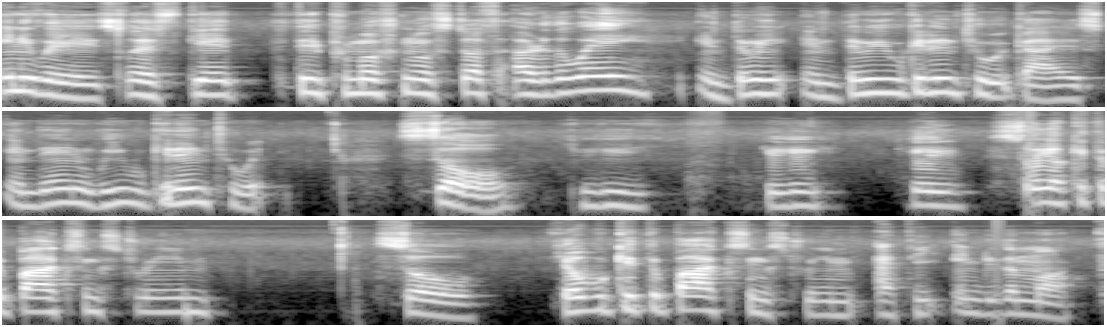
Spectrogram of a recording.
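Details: Adult male streamer with a self-reported speech impediment that makes him stutter and trip over his words; audible repetitions; stuttering.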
